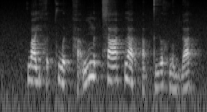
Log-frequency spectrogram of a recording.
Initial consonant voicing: voiceless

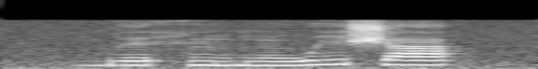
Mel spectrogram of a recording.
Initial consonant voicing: voiced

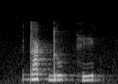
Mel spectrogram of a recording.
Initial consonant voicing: voiced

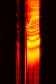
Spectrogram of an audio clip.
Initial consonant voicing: voiceless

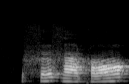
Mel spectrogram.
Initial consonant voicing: voiceless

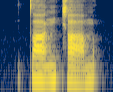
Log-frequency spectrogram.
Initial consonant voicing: voiceless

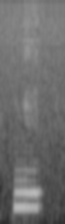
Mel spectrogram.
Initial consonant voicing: voiced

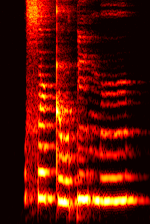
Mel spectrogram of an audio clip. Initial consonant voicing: voiceless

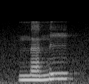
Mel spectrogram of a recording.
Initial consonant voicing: voiced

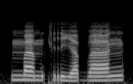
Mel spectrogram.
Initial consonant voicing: voiced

